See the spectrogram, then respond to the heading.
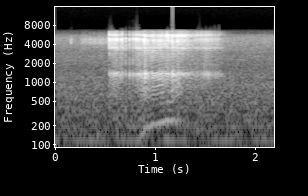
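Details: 10-year-old boy asleep, snoring loud enough to be heard down the hall through a closed door: a single loud, rough, snorting snore lasting about a second.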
